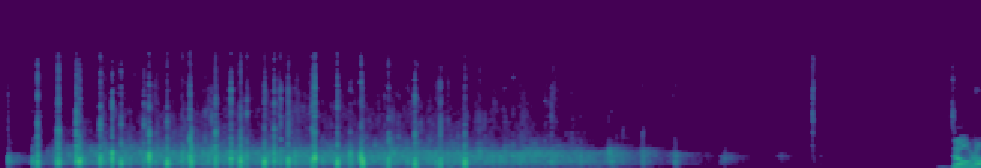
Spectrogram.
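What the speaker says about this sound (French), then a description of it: "on va l'applaudir" An audience applauds the technician Julien at a French collective's event, a dense burst of clapping with sharp individual claps that thins out and fades over several seconds, followed by a brief pause and a short noise at the end.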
